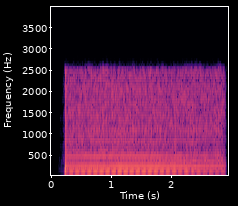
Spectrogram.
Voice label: 122 725MHz, scanner radio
